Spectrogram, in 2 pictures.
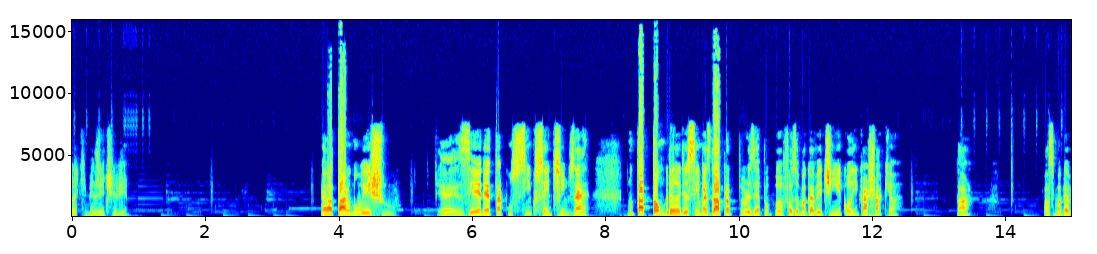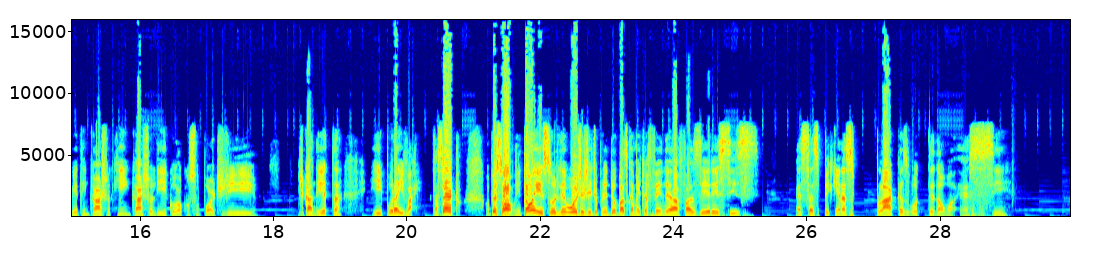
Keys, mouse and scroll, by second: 1.6 click, 9.7-10.3 scroll up 1, 10.3-12.5 middle drag, 12.5-13.1 scroll down 2, 13.1-16.2 middle drag, 21.5 n, 22.1-23.0 scroll down 4, 23.0-25.3 middle drag, 25.3 click, 25.9-26.9 scroll down 2, 26.9 click, 28.0 s.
